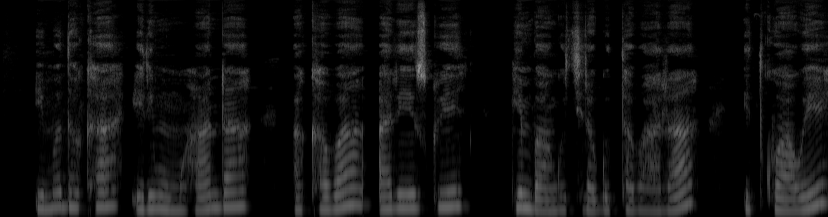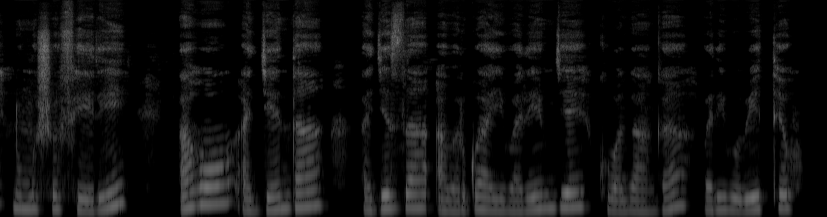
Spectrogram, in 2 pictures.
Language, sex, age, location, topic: Kinyarwanda, female, 18-24, Nyagatare, health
